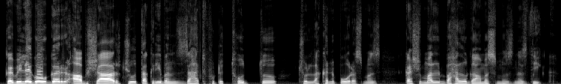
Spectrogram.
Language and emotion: Kashmiri, neutral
